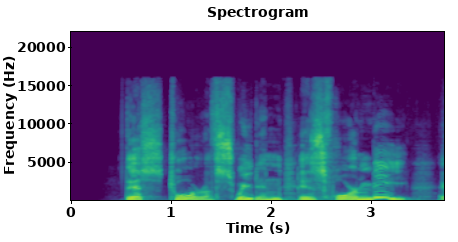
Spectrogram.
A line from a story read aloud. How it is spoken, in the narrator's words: exclaimed Gustav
